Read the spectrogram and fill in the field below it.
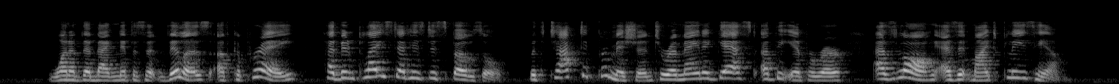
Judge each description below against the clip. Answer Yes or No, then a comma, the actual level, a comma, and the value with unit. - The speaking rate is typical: Yes, average, 160 wpm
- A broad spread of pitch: Yes, wide, 7.0 semitones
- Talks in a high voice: Yes, high, 230 Hz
